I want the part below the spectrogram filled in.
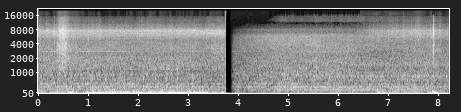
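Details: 2005 Nissan Frontier 2WD with a worn left front wheel bearing: a deep, steady road roar that grows louder with speed, especially above 60 mph, and louder in one steering direction, easing when steering right.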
